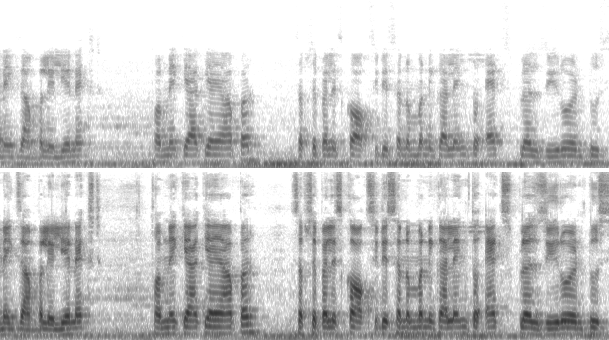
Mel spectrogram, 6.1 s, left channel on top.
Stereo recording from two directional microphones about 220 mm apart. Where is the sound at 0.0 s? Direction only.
40° right (ahead or behind).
